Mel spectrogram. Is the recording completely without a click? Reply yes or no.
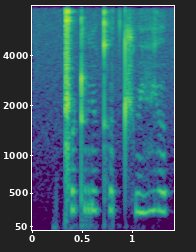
no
